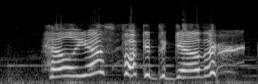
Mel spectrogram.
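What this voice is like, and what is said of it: Angry, raging shouted voice. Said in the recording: “I'm saying that in my ragey voice.”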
